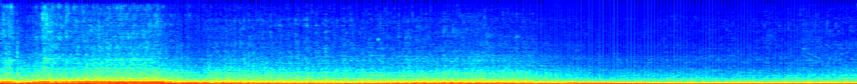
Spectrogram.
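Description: Citroën Traction Avant engine running steadily just after a cold start on choke. Its note drops about two seconds in and shifts again a little past halfway as it settles into a smooth, humming idle.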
